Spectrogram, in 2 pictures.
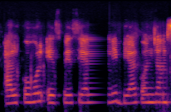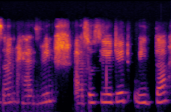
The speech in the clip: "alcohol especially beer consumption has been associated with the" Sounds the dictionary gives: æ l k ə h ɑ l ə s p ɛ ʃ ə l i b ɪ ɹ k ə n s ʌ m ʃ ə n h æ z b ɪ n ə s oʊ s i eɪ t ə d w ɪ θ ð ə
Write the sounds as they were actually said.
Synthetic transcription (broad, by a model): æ l k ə h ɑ l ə s p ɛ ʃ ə l i b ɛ ɹ k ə n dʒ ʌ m s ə n h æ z b ɪ n ə s oʊ s i eɪ t ə d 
